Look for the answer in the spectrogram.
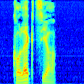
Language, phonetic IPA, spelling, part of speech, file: Polish, [kɔˈlɛkt͡sʲja], kolekcja, noun, Pl-kolekcja.ogg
